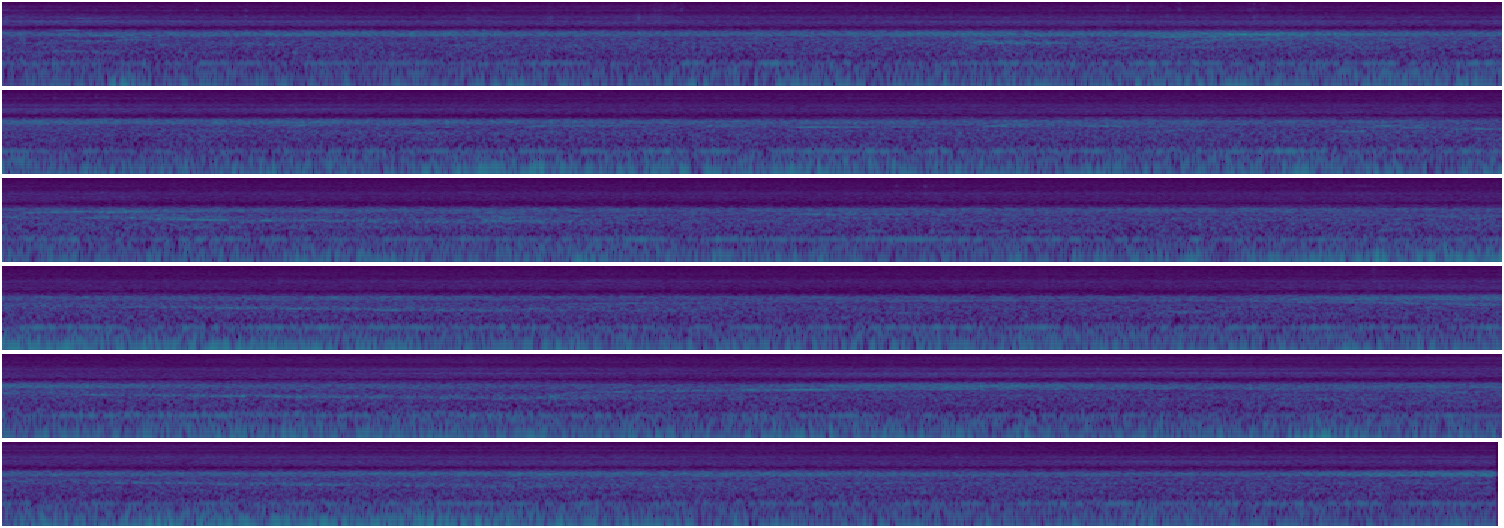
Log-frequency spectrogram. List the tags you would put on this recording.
Soundscapes > Nature
Dendrophone
modified-soundscape
phenological-recording

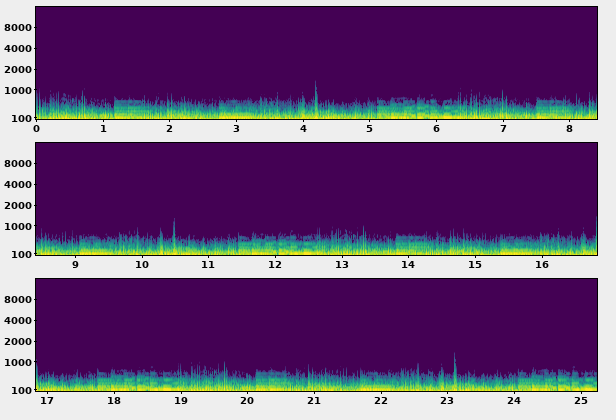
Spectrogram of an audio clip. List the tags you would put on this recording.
Soundscapes > Synthetic / Artificial
Alien
Ambient
Dark
Drum
Industrial
Loop
Loopable
Packs
Samples
Soundtrack
Underground
Weird

